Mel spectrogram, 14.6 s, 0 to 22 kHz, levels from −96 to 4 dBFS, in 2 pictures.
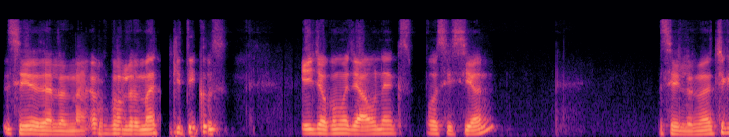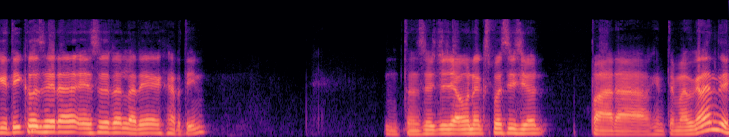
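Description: From 0.74 to 2.09 s the speech turns choppy, with pieces dropping out. This is repeated packet loss: brief gaps, none over 100 ms, arrive in quick succession, each patched by extending the preceding sound, concealing about 30% of that stretch.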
